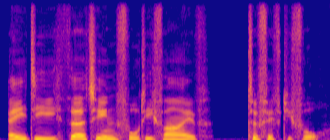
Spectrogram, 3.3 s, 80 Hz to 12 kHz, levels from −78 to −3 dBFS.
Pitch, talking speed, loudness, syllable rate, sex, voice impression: 120 Hz, 145 wpm, -18 LUFS, 3.9 syllables/s, male, masculine, adult-like, slightly refreshing, sincere, slightly calm, slightly kind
